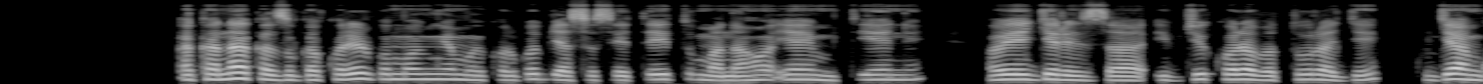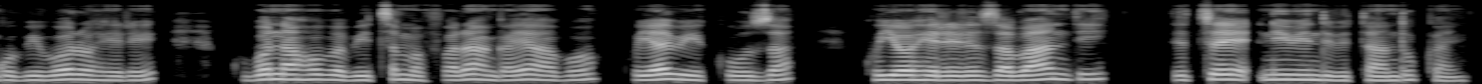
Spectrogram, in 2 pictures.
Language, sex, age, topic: Kinyarwanda, female, 25-35, finance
